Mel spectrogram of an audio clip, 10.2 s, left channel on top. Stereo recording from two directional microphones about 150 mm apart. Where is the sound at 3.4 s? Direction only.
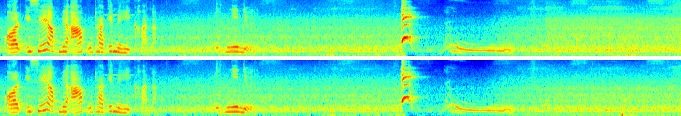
65° right (ahead or behind).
